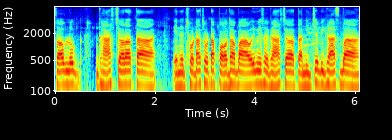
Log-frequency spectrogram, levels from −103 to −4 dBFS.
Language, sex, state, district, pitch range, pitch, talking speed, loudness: Bhojpuri, male, Bihar, Muzaffarpur, 130-140 Hz, 135 Hz, 165 wpm, -16 LUFS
